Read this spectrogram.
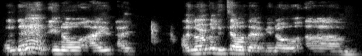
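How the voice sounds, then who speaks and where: A man's voice: on the high side, moderate pace, darkish tone, poor audio. Man giving rambling consulting advice. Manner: rambling, full of "you know" and restarts. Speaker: admissions consultant guest. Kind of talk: conversational advice on a podcast.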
